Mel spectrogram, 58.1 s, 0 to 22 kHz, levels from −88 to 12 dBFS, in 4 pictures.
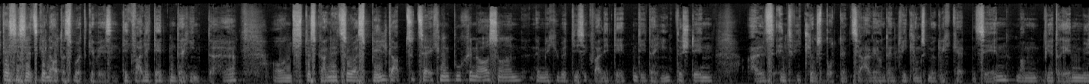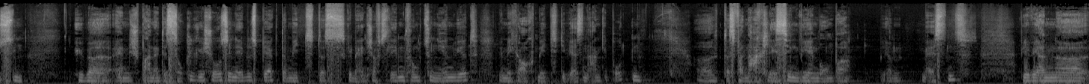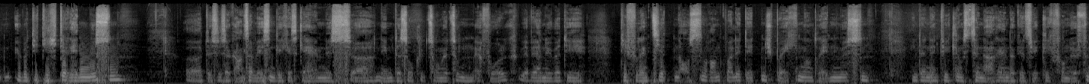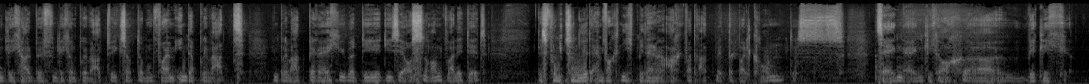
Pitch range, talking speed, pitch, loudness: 105-125 Hz, 140 wpm, 115 Hz, -21 LUFS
